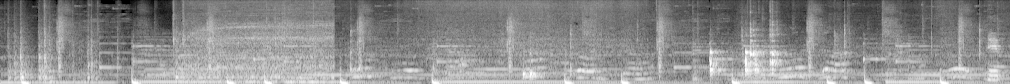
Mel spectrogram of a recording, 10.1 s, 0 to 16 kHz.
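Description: Background music with a steady beat and a melodic line. About two seconds in, an Arnica Prokit 444 food processor runs briefly for about a second and a half, a rising whine, then stops.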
